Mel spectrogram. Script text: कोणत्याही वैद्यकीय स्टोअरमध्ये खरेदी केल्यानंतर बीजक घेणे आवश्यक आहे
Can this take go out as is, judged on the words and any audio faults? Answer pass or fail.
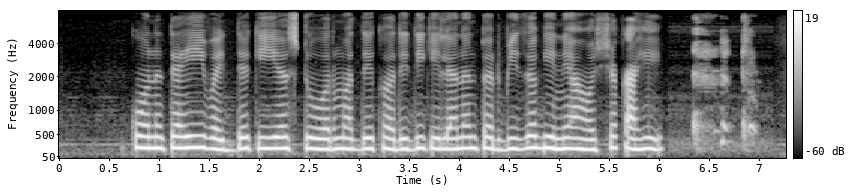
fail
